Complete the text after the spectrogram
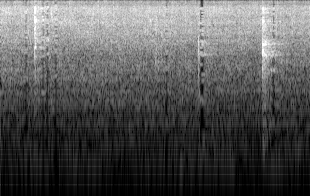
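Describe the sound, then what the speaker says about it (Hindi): Vegetables for fried rice fry in a hot pan after red chili sauce and dark soy sauce go in, a steady soft sizzle with a few sharp clicks and stirring knocks, close and alone without talk. "हमारी जो सब्जियां हैं ना एकदम अच्छे से परफेक्टली फ्राई हो चुकी है"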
